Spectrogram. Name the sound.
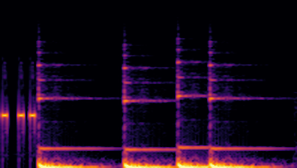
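cell phone call ringing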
